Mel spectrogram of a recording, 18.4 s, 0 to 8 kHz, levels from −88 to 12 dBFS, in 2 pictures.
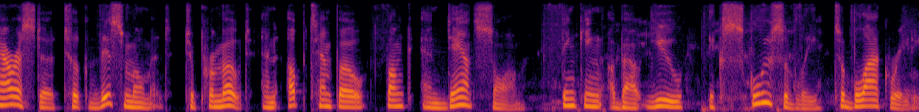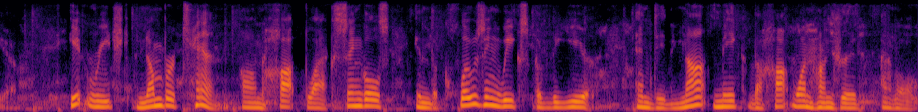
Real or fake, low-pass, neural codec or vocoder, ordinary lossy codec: fake; 7.2 kHz; codec, 16 kHz, 16 kbps, FunCodec, trained on LibriTTS, 50 frames a second; Opus, 32 kbps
